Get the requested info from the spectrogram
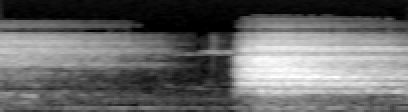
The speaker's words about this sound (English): Breathwork can be just a gentle inhale through the nose and an exhale out of the mouth.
